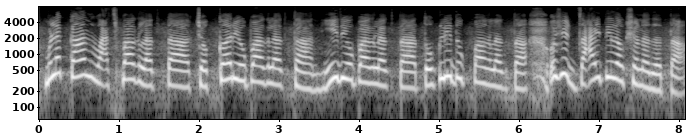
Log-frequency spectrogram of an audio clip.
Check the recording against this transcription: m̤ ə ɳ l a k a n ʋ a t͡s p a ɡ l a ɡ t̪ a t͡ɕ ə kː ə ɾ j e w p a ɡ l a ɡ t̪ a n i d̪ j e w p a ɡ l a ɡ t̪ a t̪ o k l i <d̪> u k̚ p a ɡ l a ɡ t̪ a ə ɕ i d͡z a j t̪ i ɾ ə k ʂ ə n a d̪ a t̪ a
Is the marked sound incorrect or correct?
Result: correct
